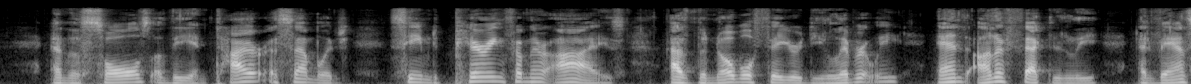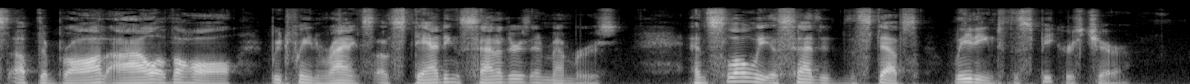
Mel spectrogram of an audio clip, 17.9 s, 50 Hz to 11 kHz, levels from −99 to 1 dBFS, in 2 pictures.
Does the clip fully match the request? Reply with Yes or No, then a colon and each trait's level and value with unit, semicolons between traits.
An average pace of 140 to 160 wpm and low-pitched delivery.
Yes: average, 150 wpm; low, 115 Hz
